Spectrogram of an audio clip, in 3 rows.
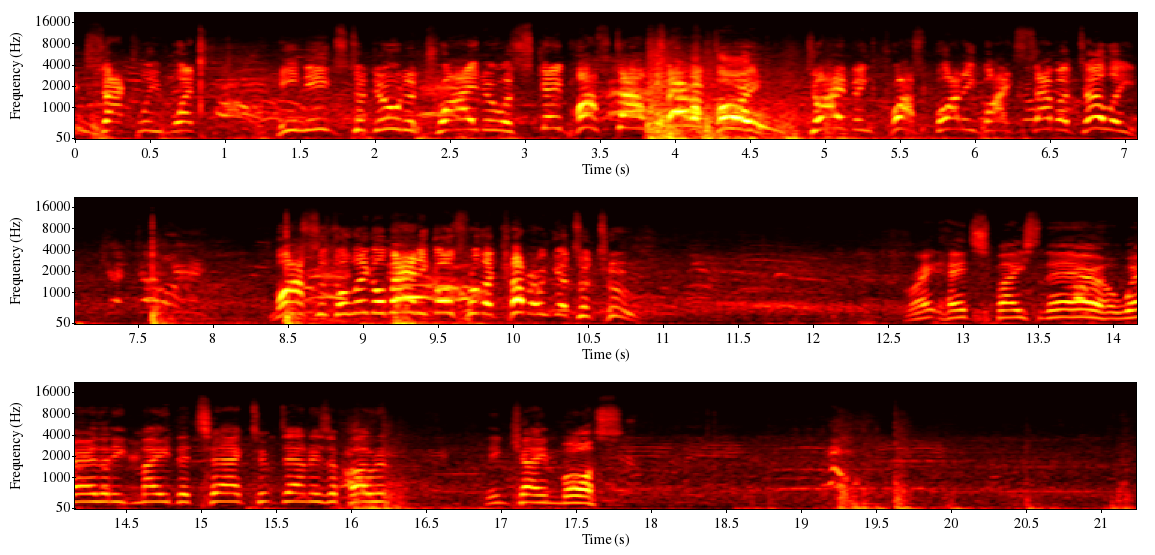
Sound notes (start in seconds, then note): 10.2 crowd chatter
